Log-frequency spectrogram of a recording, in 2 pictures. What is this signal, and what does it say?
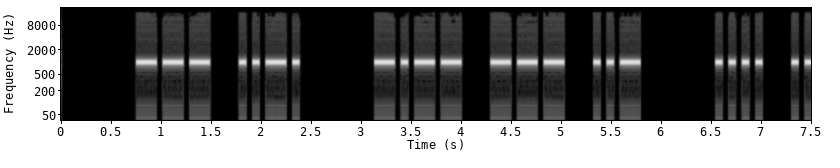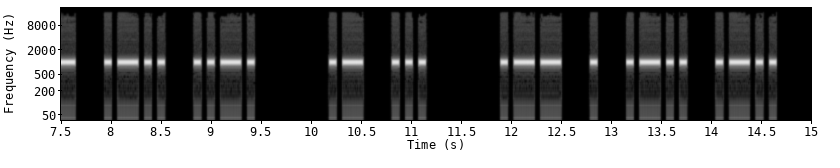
Morse code, heard as a keyed tone, about 18 wpm, spaced as for 15 wpm, 1000 Hz. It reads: OF YOU HALF AS WELL
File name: qotdfiles / 15wpm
